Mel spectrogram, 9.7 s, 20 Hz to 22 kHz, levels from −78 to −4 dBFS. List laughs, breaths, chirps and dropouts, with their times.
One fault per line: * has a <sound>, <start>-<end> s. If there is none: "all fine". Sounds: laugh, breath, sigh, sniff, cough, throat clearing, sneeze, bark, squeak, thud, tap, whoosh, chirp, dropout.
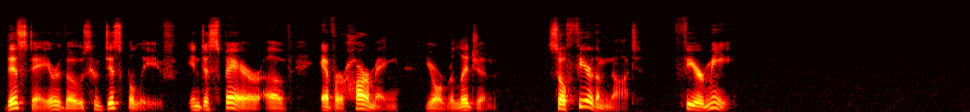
all fine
